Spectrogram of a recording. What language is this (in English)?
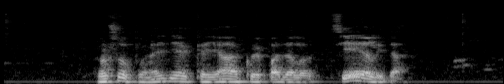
Serbian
